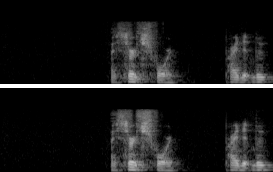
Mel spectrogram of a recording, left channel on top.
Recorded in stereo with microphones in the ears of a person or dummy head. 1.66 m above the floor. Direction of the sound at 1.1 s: 5° right (ahead or behind).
